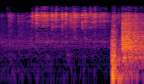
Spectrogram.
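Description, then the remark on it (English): Dice are rolled for a might attack in a game, rattling briskly for about a second and a half in a bright clicking clatter, then a sharp thump as they tumble out and clack to a stop. “So we now have to roll against each other.”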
